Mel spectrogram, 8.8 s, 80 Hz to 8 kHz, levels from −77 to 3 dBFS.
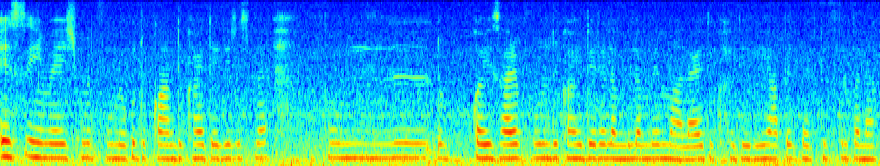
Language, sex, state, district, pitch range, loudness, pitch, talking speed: Hindi, female, Chhattisgarh, Raigarh, 230-240 Hz, -18 LUFS, 235 Hz, 195 wpm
